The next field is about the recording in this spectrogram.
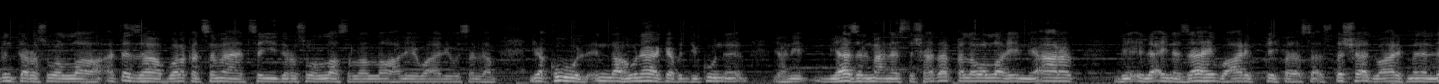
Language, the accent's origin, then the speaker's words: Arabic; Hama Governorate, Syria; بالحقيقة ضيعتنا معاه، برجع بذكر فيها، هي تقع في محافظة حما، ريف حما الشمالي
